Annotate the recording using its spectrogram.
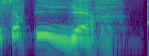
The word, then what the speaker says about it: serpillière: Ah, e atenção para esse yeah, que você pode ver na transcrição, que escreve com dois L's, mas a gente pronuncia como se fosse um I comprido. Vai lá, passer la serpillière.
